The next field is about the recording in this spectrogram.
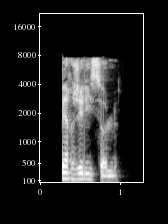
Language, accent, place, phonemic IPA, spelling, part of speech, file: French, France, Lyon, /pɛʁ.ʒe.li.sɔl/, pergélisol, noun, LL-Q150 (fra)-pergélisol.wav
- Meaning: permafrost (permanently frozen ground)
